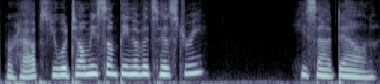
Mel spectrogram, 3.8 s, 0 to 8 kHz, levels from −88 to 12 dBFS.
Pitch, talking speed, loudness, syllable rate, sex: 220 Hz, 190 wpm, -16 LUFS, 5.9 syllables/s, female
